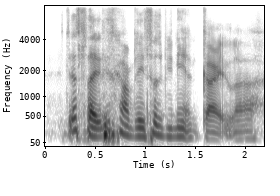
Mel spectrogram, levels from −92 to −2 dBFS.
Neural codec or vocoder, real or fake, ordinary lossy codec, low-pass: codec, 16 kHz, 4 kbps, X-Codec, HuBERT features, trained on general audio; fake; none; none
